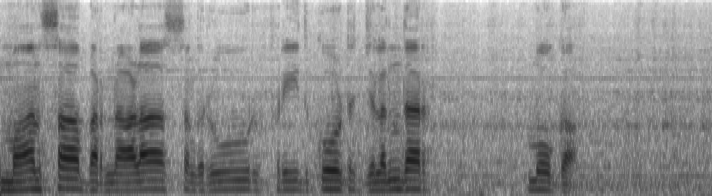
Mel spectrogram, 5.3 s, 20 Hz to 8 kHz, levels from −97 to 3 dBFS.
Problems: constant background noise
